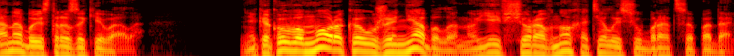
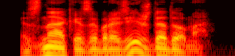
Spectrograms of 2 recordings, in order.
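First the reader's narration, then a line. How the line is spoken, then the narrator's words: Plain. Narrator (Russian): спросил я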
